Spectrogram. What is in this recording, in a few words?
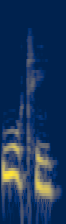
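"warty", British English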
